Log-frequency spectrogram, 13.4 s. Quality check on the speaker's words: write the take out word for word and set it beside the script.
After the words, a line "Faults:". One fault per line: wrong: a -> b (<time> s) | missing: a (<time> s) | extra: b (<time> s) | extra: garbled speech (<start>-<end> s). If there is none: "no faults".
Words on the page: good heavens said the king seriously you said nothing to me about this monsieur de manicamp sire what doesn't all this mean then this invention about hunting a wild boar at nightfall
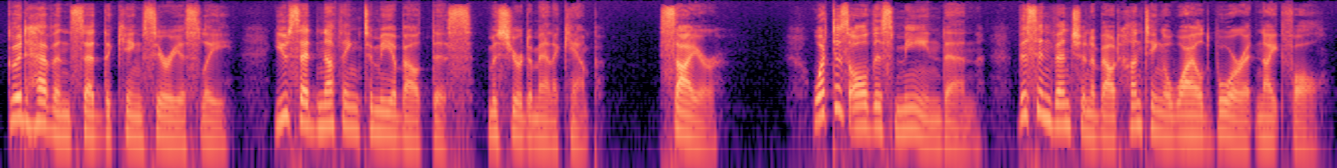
good heavens said the king seriously you said nothing to me about this monsieur de manicamp sire what does all this mean then this invention about hunting a wild boar at nightfall
Faults:
wrong: doesn't -> does (8.3 s)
